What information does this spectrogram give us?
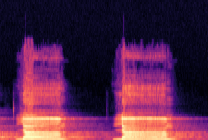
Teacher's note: जबान का किनारा ऊपर के अगले दो दांतों के मसूड़ों से जाकर जब लगेगा तो वहां से लाम अदा होगा। · جب زبان کا کنارہ اوپر کے اگلے دو دانتوں کے مسوڑوں سے جا کر ملے گا اندر کی طرف سے، تو وہاں سے لام ادا ہوگا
